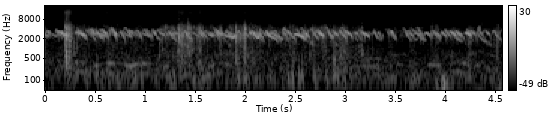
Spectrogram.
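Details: Chorus of francolin (teetar) chicks giving many high, thin peeping notes, each slurring downward, overlapping in a steady stream, with a few knocks and faint low sounds beneath.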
